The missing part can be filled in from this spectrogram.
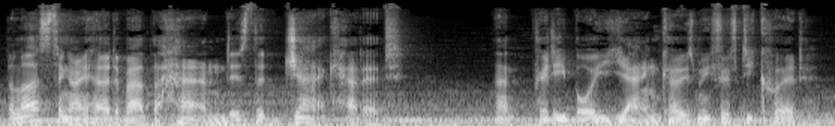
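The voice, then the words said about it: Affected British accent, done well. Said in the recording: “the affectation of an accent. Anyone who knows you knows you're not British ... It's a bloody good affectation ... You do wear it well.”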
